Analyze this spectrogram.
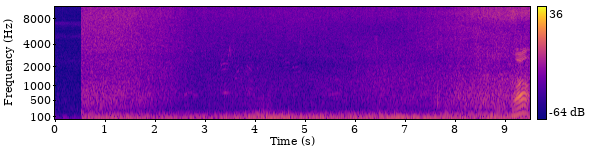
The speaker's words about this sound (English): Sosua Beach, Playa Sosua on the north coast of beautiful Dominican Republic.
